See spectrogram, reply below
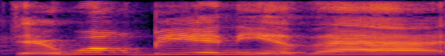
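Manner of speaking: ordinary talk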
